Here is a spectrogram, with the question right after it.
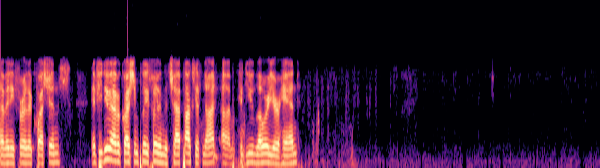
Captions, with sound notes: further questions. If you do have any further questions please put them in the chat box, if not can you lower your hand? [pause] At this time I see no further questions. If you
